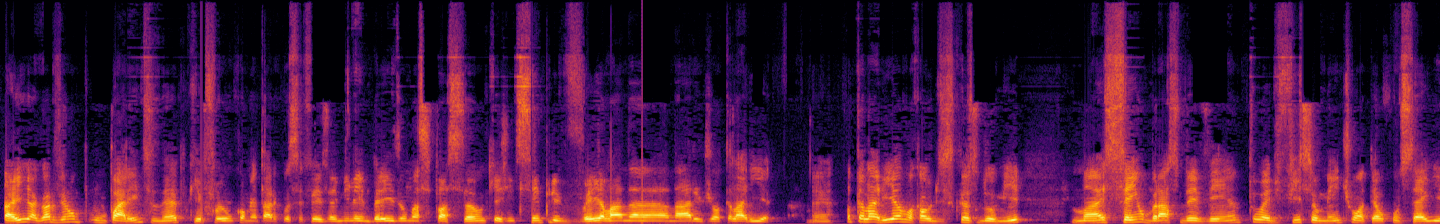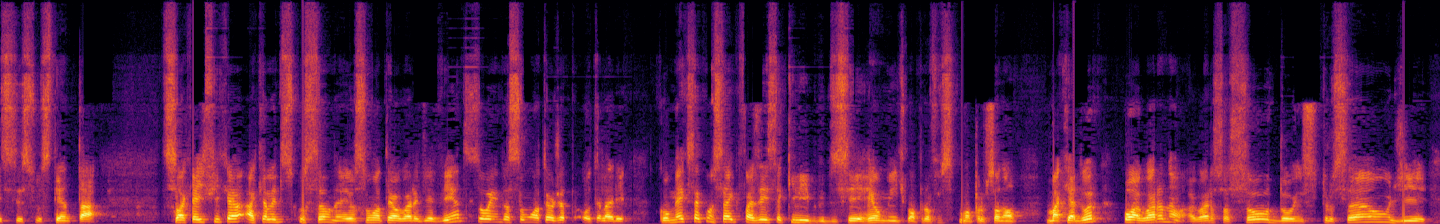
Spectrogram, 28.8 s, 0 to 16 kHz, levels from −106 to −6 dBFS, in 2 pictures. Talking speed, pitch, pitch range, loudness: 210 wpm, 145 Hz, 135-180 Hz, -19 LUFS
